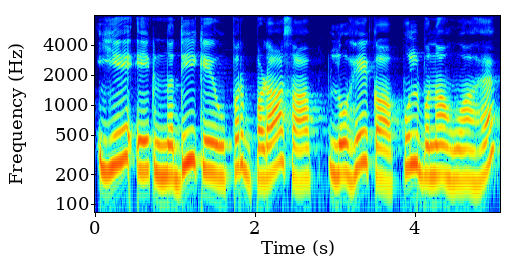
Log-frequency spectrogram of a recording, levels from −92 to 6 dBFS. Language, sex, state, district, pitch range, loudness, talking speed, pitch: Maithili, female, Bihar, Araria, 190-245 Hz, -19 LUFS, 155 wpm, 205 Hz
